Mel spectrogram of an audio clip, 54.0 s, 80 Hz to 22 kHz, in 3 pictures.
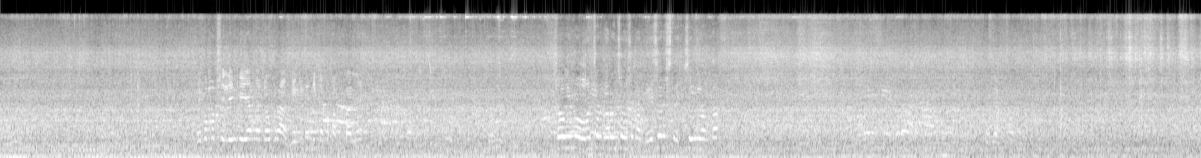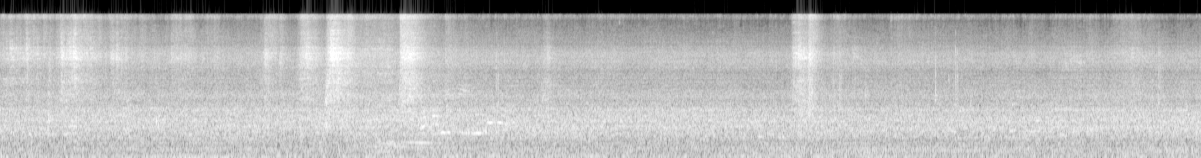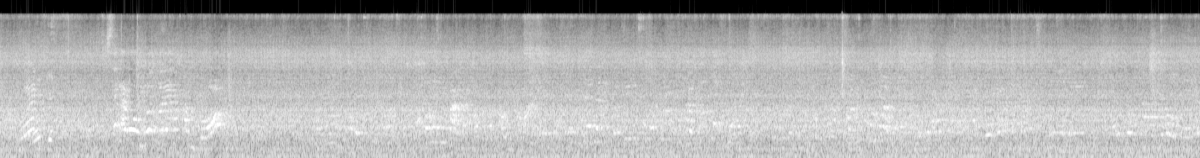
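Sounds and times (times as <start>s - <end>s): city street traffic: 0.0s - 54.0s
faint voices: 40.6s - 54.0s.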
